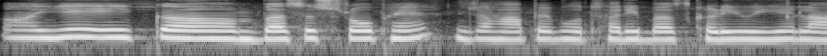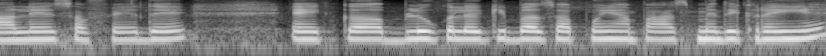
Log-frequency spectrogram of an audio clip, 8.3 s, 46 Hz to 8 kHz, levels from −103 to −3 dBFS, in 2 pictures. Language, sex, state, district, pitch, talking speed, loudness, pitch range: Hindi, female, Jharkhand, Jamtara, 225 Hz, 225 wpm, -20 LUFS, 220-235 Hz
